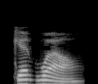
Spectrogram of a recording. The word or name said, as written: get well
